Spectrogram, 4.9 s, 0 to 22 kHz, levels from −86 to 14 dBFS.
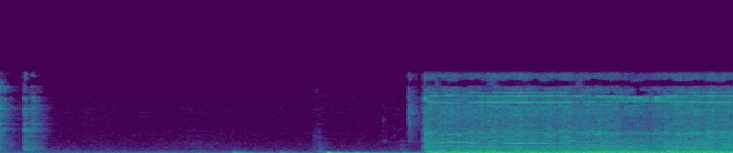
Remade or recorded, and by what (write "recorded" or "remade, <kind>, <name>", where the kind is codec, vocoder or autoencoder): remade, vocoder, BigVGAN v2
